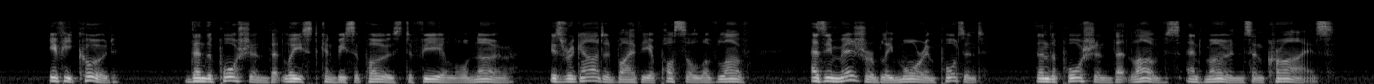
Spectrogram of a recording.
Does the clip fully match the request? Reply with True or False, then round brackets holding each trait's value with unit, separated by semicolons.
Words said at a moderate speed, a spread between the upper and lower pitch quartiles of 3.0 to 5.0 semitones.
False (155 wpm; 5.4 semitones)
